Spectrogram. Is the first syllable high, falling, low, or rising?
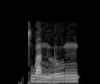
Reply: falling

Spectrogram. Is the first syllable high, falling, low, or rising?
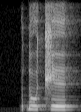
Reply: high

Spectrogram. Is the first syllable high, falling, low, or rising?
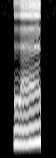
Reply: rising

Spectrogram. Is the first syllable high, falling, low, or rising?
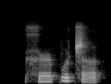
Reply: low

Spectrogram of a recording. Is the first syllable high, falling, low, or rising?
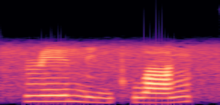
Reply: high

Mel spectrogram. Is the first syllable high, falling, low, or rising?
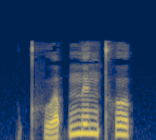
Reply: rising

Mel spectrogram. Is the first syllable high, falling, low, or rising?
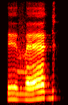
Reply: low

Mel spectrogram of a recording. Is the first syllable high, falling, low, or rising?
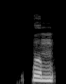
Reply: low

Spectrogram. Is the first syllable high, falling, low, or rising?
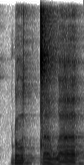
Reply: high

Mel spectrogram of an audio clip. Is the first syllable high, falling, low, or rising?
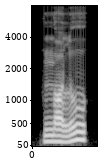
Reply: low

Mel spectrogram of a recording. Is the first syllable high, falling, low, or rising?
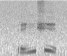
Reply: rising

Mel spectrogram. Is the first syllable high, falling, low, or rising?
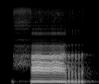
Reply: high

